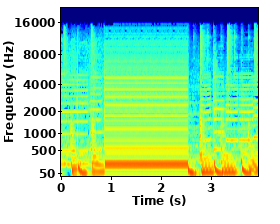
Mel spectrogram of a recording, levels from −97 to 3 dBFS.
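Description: A system hang loop runs from 0.90 to 2.54 s. The playback system stopped supplying new audio while the sound hardware kept replaying whatever sat in its ring buffer, so one 20 ms slice of sound repeats exactly, some eighty times in a row. Because the slice is so short, the repetition fuses into a steady, hard-edged buzz at 50 Hz in place of the audio, cutting off abruptly when normal playback resumes.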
